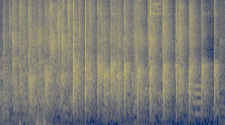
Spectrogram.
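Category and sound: crowd, audience clapping and cheering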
